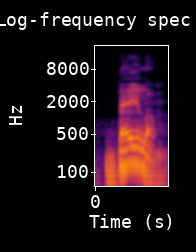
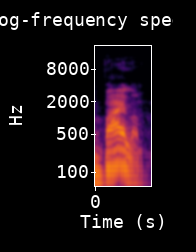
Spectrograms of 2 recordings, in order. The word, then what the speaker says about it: Balaam: Balaam or Bilam, same person. They just tried to spell it the way it sounds.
